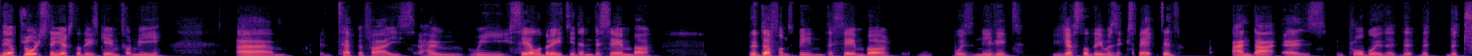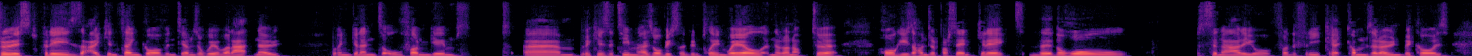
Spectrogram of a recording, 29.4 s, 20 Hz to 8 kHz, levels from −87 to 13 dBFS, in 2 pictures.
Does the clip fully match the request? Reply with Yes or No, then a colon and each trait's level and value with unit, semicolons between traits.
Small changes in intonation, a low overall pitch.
Yes: narrow, 2.0 semitones; low, 130 Hz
